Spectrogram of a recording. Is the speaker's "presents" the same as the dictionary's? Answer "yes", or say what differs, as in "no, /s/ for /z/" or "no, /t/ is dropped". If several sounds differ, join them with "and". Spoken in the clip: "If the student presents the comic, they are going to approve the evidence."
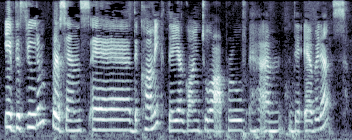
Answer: no, /ɹ/ is dropped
